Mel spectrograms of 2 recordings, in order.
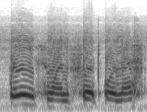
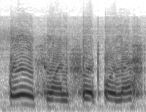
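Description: Both takes have the same delivery.

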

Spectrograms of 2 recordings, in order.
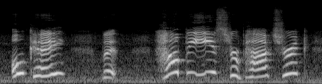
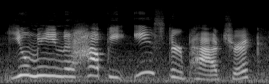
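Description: First: High, loud cartoon parroting; Patrick repeating. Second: High cartoon voice, correcting a friend; SpongeBob correcting. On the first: Patrick repeats SpongeBob's greeting word for word, parroting. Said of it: "repeated Patrick". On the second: SpongeBob corrects his friend Patrick's greeting, correcting. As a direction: lightly correct him in a high-pitched voice. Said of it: "correcting him". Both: A narrator's reading.

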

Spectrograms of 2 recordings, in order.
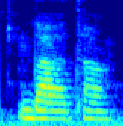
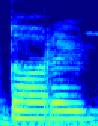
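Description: First: "Data" with island t and open final a; Virgin Islands accent. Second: Said in the usual way. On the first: Shown as a demonstration. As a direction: say "Data" the Saint Thomas way. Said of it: "my accent". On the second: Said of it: "into the stateside version of speaking".

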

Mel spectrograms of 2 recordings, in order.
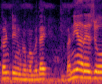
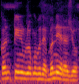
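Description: First: Said in the usual way. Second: Fast, tossed-off run through the usual sign-off; rattled-off catchphrase. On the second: Shown as a demonstration. Vlogger quoting his own worn-out outro to viewers, fast and tossed-off. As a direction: rush through the familiar "continue બ્લોગમાં બધાય બન્યા રહેજો". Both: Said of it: "ઘણી વાર હું એમ કહેતો હોય ને".

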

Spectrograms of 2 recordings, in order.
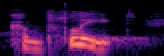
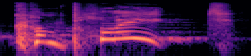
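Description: First: Complete said low and soft; lower complete. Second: Complete lifted high and held; stressed complete. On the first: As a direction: drop complete down, hushed. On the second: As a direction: ring out complete high with a falling finish. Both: Shown as a demonstration. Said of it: "I cannot emphasize that word there enough".

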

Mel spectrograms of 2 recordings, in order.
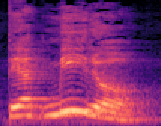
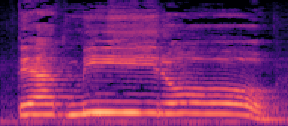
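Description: First: Loud, high call across the valley; father shouting praise toward the mountain. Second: Higher, slow and distant echo; the mountain echo answering the father; far-off echo. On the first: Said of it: "dirigiéndose a la montaña, gritó". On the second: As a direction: let it float back from far away. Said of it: "La voz respondió". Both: A narrator's reading.

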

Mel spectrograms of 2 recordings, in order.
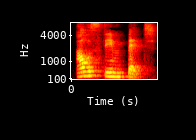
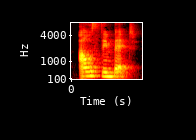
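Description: Both takes have the same delivery.

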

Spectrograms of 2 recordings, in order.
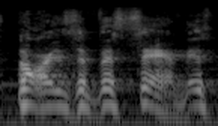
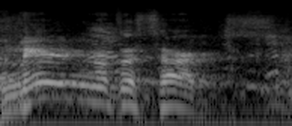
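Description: First: Put-on "Boys of the service" with the s sounds hissed and stretched; "Boys of the service" mocked for its s sounds; hissing sibilants. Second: "Men" punched high and firm; "Men of the service" with a weighty "Men"; stress on men. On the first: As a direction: lean on every s in "service". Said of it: "And all those sibilants". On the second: Retold or imitated. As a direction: hit "Men" hard and manly. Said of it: "No, let's make it men".

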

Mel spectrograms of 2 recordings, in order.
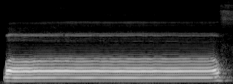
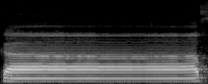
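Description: First: "কফ" thick and rounded, held very long, starting loud; thick qaf. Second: "কাফ" thin with an open 'a', held very long; thin kaf. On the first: Teacher showing the heavy letter of the pair, thick qaf. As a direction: launch a heavy "কফ" loudly and sustain it. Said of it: "মোটা হবে". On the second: Teacher showing the light letter of the pair, thin kaf. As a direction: sustain a light, thin "কাফ" on one steady note. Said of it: "এরকমভাবে আপনারা এই দুটো হরফ উচ্চারণ করবেন". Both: Shown as a demonstration.

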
